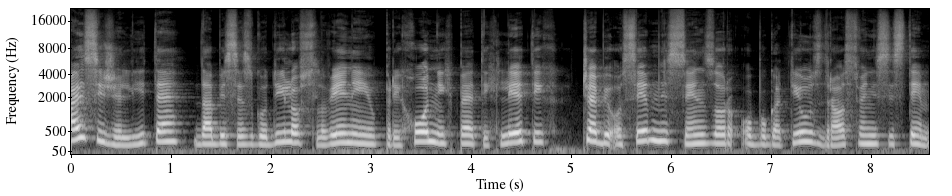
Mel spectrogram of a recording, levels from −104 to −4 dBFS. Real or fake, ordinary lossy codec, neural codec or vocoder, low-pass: real; none; none; none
